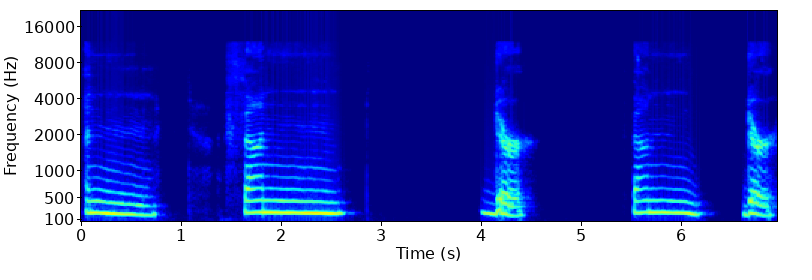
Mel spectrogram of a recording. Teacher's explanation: my tongue is up at the roof of my mouth already on the N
